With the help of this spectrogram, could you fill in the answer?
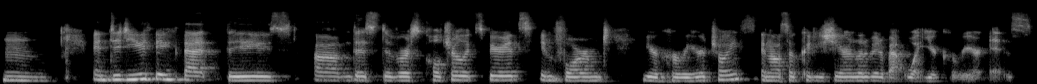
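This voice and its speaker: A woman's voice: fairly low pitch, fairly even intonation, moderate pace, a bit bright, rough recording. A woman hosting a podcast who asks her guest questions in a friendly, curious way, often stopping on hesitant fillers. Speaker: podcast host and interviewer. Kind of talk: scripted intro, then casual interview.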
